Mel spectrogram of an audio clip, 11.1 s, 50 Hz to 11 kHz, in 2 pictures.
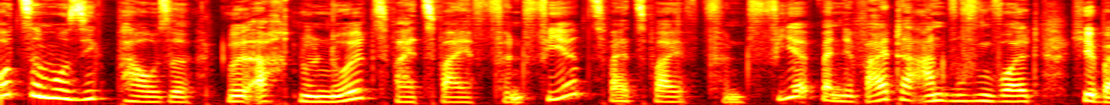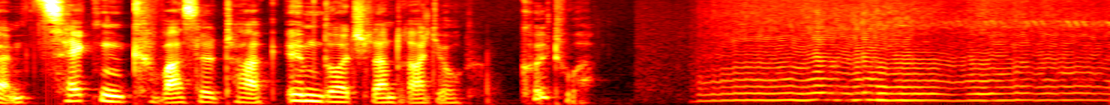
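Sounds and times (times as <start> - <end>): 
speech: 0.0 - 10.7
large fly buzzing: 9.0 - 11.0.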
